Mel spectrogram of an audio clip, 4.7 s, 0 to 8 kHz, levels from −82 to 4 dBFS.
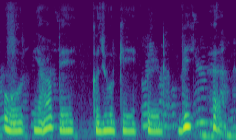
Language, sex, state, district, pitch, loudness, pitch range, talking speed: Hindi, male, Rajasthan, Jaipur, 135 Hz, -18 LUFS, 130-185 Hz, 100 wpm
